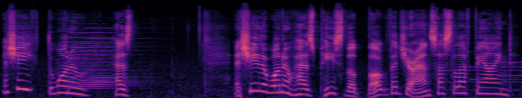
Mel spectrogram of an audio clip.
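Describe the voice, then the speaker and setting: A man's voice: high-pitched, sing-song, fairly quick, soft background music, pitched above the performer's own voice. A man voicing a brash, loyal young woman from a video game, with a blunt, teasing manner. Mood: exasperated.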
